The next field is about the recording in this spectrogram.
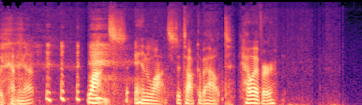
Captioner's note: laughs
